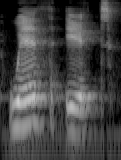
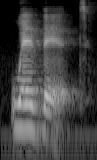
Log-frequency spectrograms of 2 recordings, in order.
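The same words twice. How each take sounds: First: The two words are said separately, not linked. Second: The two words are joined into one smooth unit. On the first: The speaker calls it wrong. "Não vai fazer with it" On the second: The speaker calls it right. "Não, junta"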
